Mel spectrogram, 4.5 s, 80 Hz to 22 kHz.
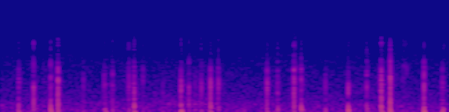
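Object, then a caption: Scale-printed synthetic fabric scratched with acrylic nails. One hand with long rhinestone acrylic nails scratches the surface of holographic scale-printed mermaid fabric in close-up. About 21 quiet, dry scratches and ticks come at an uneven pace, each short and crisp with a bright edge and no ring. They sit over a soft, low background hiss.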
